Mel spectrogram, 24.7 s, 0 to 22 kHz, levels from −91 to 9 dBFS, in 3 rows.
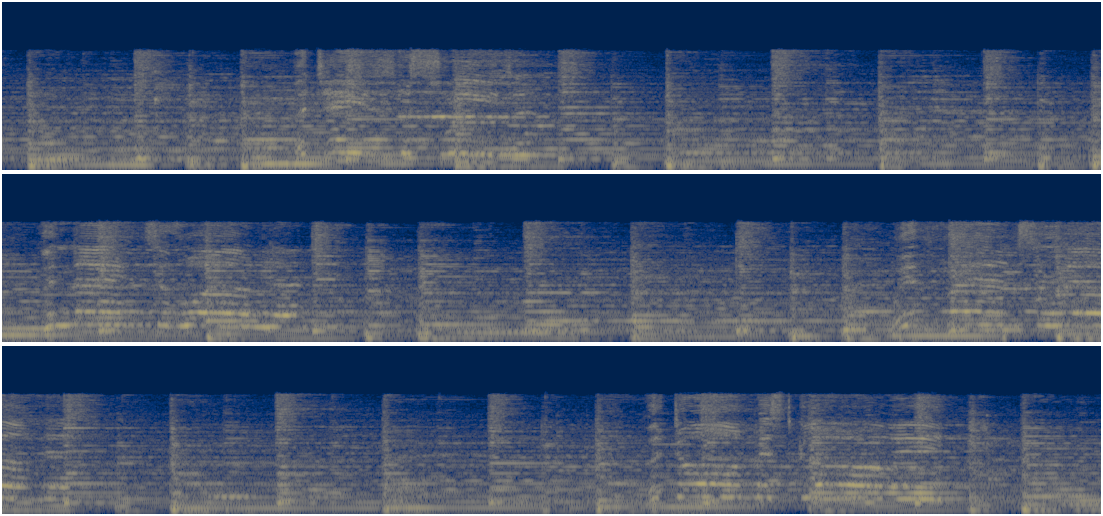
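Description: From start to finish, a noise suppressor applied to music or sounds is shaping the audio. It was built for speech. It treats steady tones, ambience and reverb as noise and pulls them down. Onsets mostly survive, but held sounds and tails sink. The level swings by around 10 dB as it works. The result pumps and thins.

Eight spots show sound cut by the noise suppressor, each dipping by about 5 dB. They fall at 0.0 to 0.18 s, 4.76 to 6.57 s, 7.62 to 8.17 s, 10.78 to 11.36 s, 12.74 to 14.55 s, 17.26 to 17.75 s, 19.04 to 21.34 s and 23.97 to 24.13 s. Here sustained or fading sound is judged as noise. It drops away or its decay is clipped short. The longest loss runs about a second, near 19 to 21 s. The top end stops near 8 kHz. That points to the call codec path, likely Opus at about 48 kbps.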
